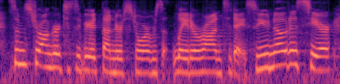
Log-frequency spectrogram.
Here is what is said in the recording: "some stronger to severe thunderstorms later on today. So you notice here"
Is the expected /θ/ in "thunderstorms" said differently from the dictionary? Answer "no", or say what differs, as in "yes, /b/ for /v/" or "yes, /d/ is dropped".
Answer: no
